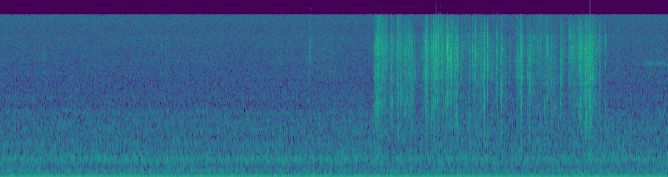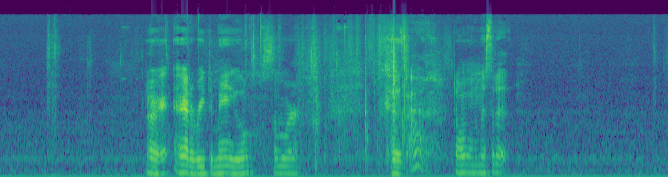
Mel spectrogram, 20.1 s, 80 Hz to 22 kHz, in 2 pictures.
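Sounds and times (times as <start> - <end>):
steady low hum: 0.0 - 20.0
packaging crinkling and rustling: 5.6 - 9.2, 10.7 - 11.5, 13.7 - 16.2.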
